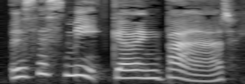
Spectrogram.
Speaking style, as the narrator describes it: he called out

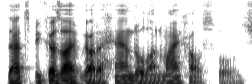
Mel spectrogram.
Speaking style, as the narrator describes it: Sheikh Burhan replied

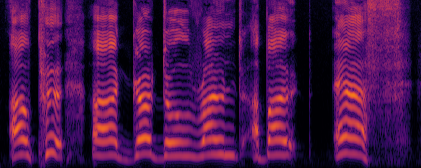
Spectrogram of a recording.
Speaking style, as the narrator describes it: spluttered as suddenly the duck attacked

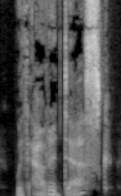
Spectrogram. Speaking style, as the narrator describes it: whispered Ilka anxiously

